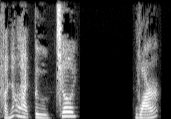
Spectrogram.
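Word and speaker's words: 玩儿: Wár. Wár. Từ này đọc là ván và uốn lưỡi ở cuối.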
